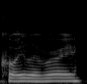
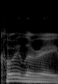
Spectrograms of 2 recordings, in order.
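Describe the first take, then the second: First: The last name ends with a 'roy' sound. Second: The last name ends with a 'ray' sound. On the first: The speaker calls it wrong. "I always want to say Leroy" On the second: The speaker calls it right. "my bad"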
